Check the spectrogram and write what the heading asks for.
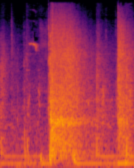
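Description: Two loud, sudden bangs about a second apart, each fading out over a fraction of a second, over a steady low hum.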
